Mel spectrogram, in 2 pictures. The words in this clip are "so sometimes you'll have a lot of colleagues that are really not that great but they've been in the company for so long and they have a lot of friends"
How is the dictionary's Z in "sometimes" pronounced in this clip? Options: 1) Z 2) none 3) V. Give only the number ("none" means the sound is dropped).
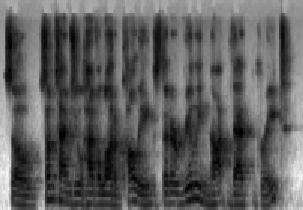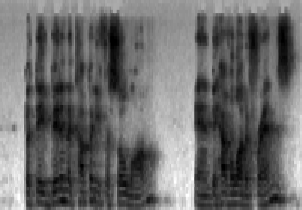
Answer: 1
